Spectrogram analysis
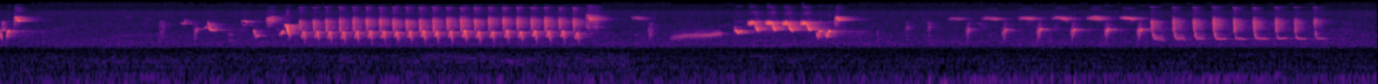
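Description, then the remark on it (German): A nightingale sings alone, pouring out varied phrases: fast repeated whistled notes, buzzy rattling trills and sharp chirps, separated by brief pauses. “Bei einem Citizen Science Projekt des Naturkundemuseums Berlins wurden verschiedene Nachtigallstimmen untersucht und man hat festgestellt, dass die bayerischen Nachtigallen anders singen als die berlinerischen zum Beispiel.”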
